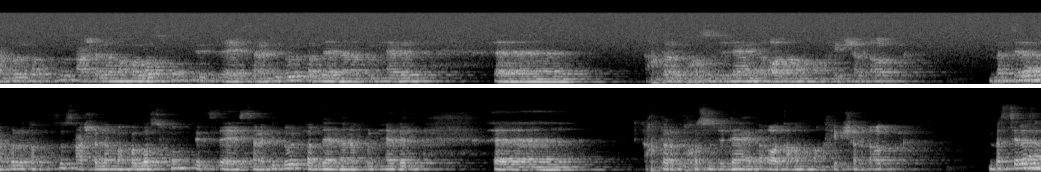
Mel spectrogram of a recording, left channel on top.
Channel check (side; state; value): left; noise; hiss, 8 dB below the sound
